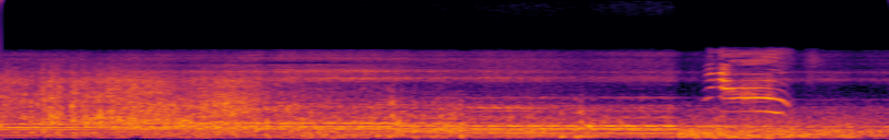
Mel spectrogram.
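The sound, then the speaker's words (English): Distant thunder rolls as a steady, loud low rumble filling the whole stretch, joined near the end by a brief wavering, descending high-pitched evil cackle. “In the darkness, you hear an evil cackle and the distant sound of thunder.”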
